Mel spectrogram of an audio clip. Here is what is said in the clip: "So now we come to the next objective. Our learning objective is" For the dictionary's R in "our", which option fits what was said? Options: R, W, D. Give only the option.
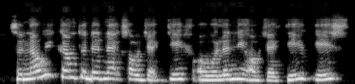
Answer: W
